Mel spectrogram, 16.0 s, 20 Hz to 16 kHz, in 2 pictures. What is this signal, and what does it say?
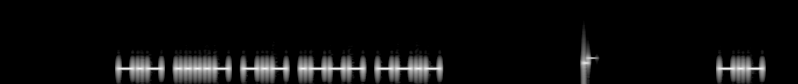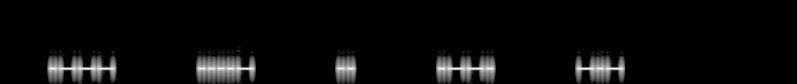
Morse code, heard as a keyed tone, about 25 wpm, spaced as for 12 wpm, 700 Hz. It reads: K4KJQ KJ4IPK
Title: USA Call Signs - 6x Character Spacing - 25wpm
